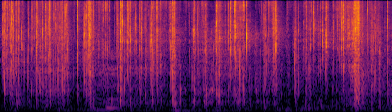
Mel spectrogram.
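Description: Foil wrapper of a Pokémon Cosmic Eclipse booster pack crinkling and crackling as it is torn open by hand, a dense run of sharp crackles.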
